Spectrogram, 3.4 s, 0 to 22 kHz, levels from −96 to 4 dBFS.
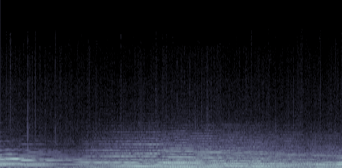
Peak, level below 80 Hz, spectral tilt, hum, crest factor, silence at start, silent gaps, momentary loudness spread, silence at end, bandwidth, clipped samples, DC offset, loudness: -20 dBFS; -50 dBFS; -7.5 dB/octave; none; 14 dB; 0 s; none; 9 LU; 0 s; 12 kHz; under 0.1%; under 0.1%; -33 LUFS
